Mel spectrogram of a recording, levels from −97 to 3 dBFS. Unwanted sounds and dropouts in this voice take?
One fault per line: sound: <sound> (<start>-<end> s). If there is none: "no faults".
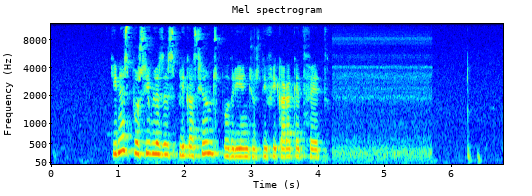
no faults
